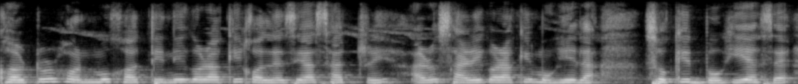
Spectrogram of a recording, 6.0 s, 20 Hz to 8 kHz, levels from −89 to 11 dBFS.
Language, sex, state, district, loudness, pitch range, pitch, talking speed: Assamese, female, Assam, Kamrup Metropolitan, -16 LUFS, 225-245 Hz, 235 Hz, 130 wpm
